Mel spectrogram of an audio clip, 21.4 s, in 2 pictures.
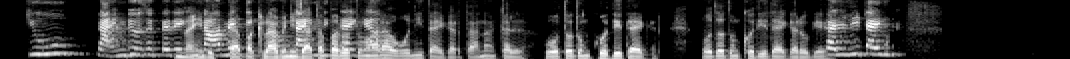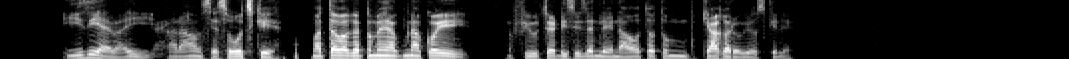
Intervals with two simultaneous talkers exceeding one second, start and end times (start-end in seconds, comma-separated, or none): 1.8-3.8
